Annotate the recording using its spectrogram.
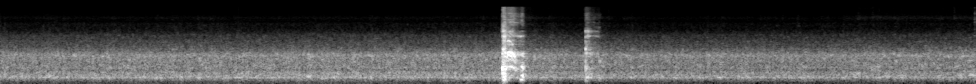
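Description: A person coughs twice: one loud cough about six seconds in and a softer one about a second later, over a steady background hiss.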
